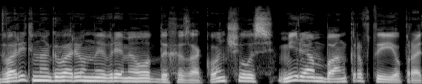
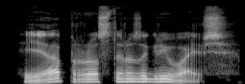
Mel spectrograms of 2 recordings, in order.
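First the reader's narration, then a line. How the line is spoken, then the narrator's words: Muttered reply. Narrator (Russian): пробормотал я в ответ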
